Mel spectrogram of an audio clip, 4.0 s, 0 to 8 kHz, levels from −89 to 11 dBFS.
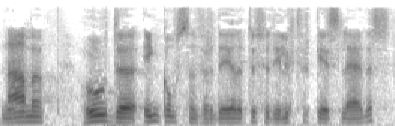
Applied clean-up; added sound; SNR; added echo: none; none; none; none.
